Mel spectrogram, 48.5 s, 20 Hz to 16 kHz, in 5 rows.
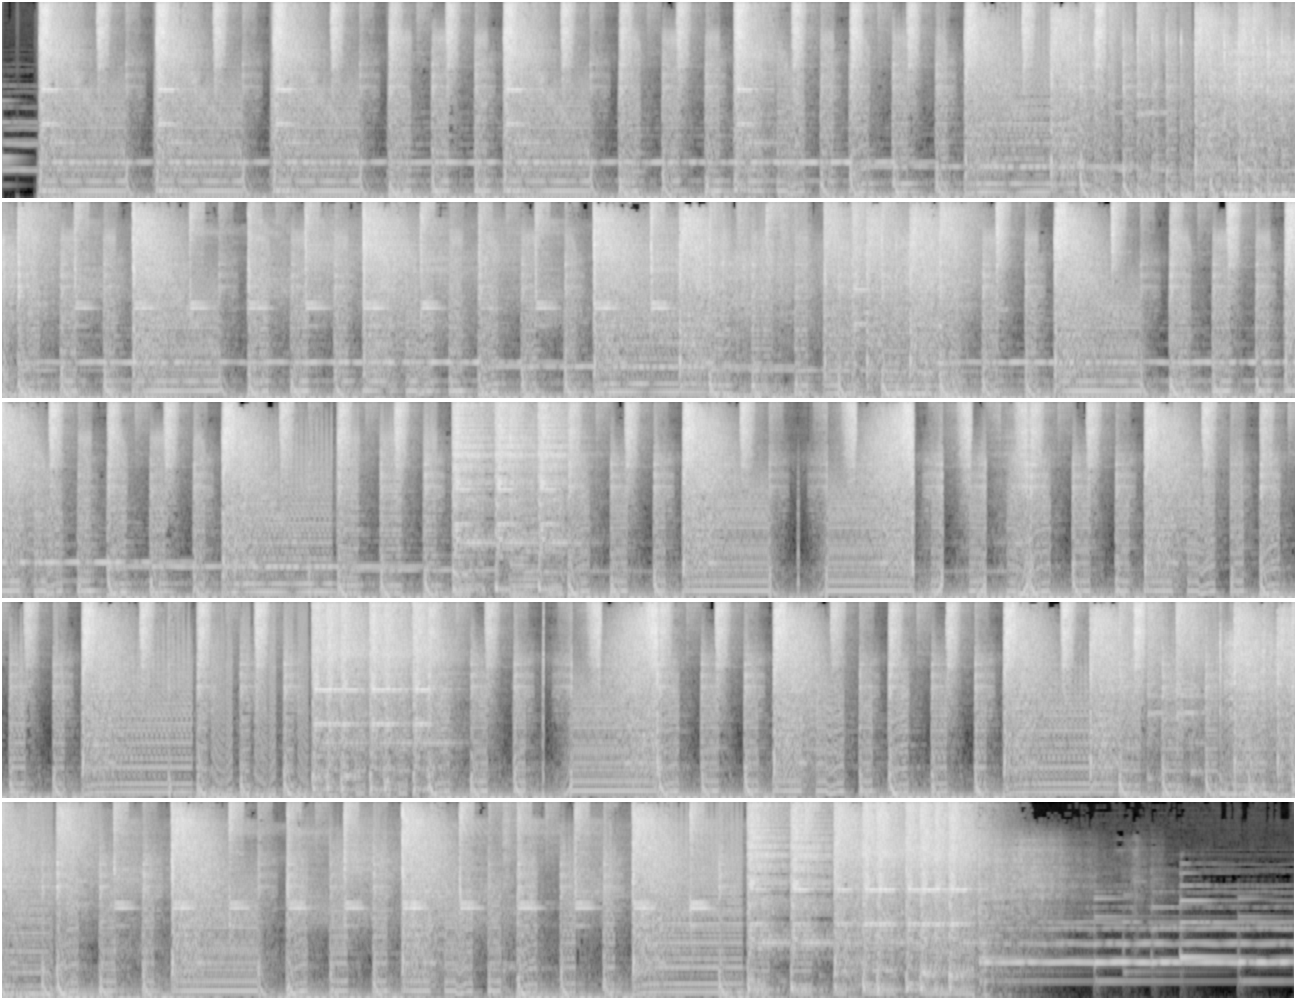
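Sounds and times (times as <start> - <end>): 
dubstep music: 0.3 - 47.5.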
